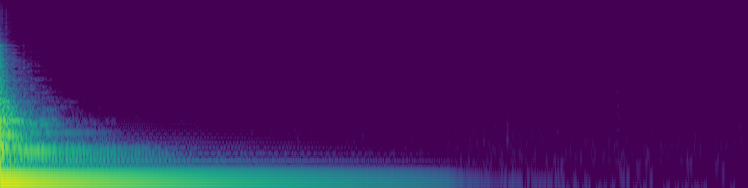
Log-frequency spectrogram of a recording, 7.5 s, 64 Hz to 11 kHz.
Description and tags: Shaman Hand Frame Drum 04 03
Shaman Hand Frame Drum
Studio Recording
Rode NT1000
AKG C1000s
Clock Audio C 009E-RF Boundary Microphone
Reaper DAW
